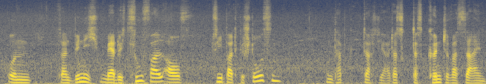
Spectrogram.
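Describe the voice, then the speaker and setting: A man with a fairly high pitch speaks at a fairly slow pace with lively intonation. He leaves long, frequent pauses. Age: 60s. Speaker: interview guest. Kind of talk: casual interview conversation. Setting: outdoors in a garden.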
